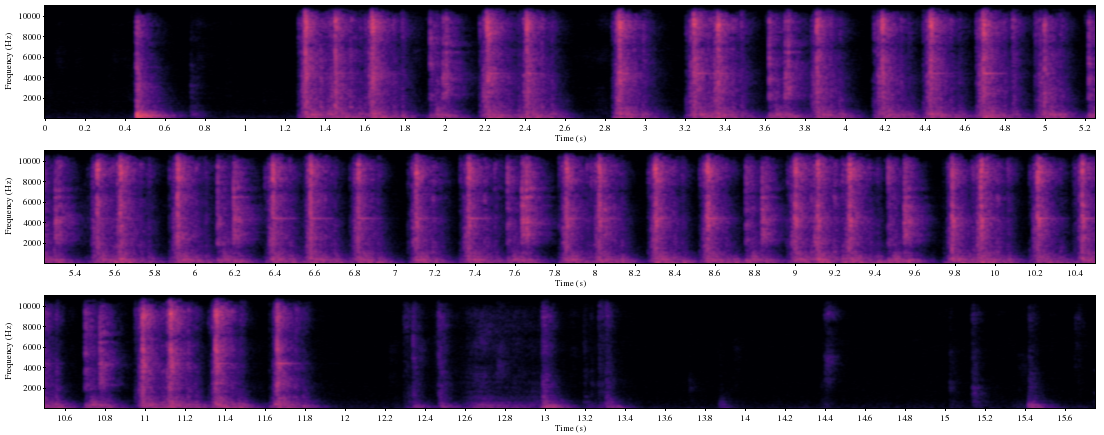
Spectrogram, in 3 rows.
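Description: A 1936 Corona Standard typewriter is typed on rapidly and loudly up close, producing dense clattering keystrikes for about eleven seconds before stopping. A few sparse clicks follow.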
